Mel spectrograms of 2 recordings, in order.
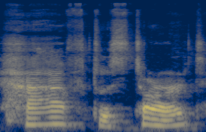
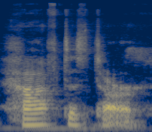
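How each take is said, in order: First: Each word is said fully and separately. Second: The words blend into a short reduced form. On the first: "the phrase have to start" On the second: "which transformed to"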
